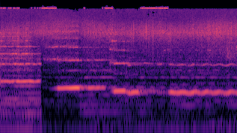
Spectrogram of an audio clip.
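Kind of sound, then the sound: flute playing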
